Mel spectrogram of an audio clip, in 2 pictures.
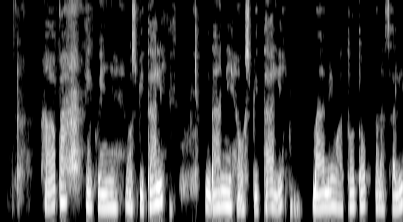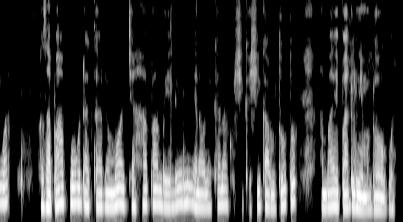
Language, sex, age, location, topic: Swahili, male, 18-24, Nakuru, health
